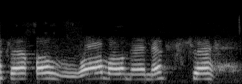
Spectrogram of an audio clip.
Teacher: وهذا هكذا يقرأ ورش، يفخم اللام لمجاورتها للظاء ويدغم دال قد في الظاء بعدها · Term: فخمت اللام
